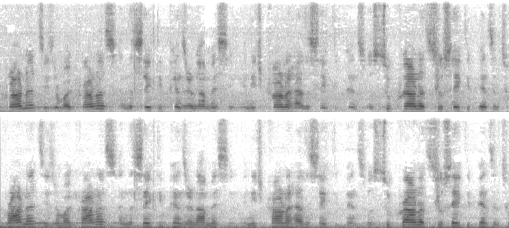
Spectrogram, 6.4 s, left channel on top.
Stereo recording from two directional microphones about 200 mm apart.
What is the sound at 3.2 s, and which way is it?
Speech, 45° left (ahead or behind).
